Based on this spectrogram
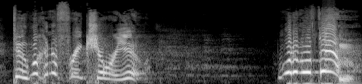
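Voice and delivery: high, loud, fast indignant yell; retold argument building to a full shout; escalating outburst. Driver blowing up at the ticket guy, escalating outburst. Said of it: "so I escalate him".

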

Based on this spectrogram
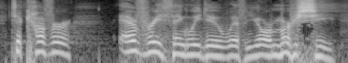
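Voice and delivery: rising, emphatic pulpit prayer that fades to a hush; fervent prayer. Acted. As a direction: pray over the congregation with growing fervour. Pastor leads closing prayer.

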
